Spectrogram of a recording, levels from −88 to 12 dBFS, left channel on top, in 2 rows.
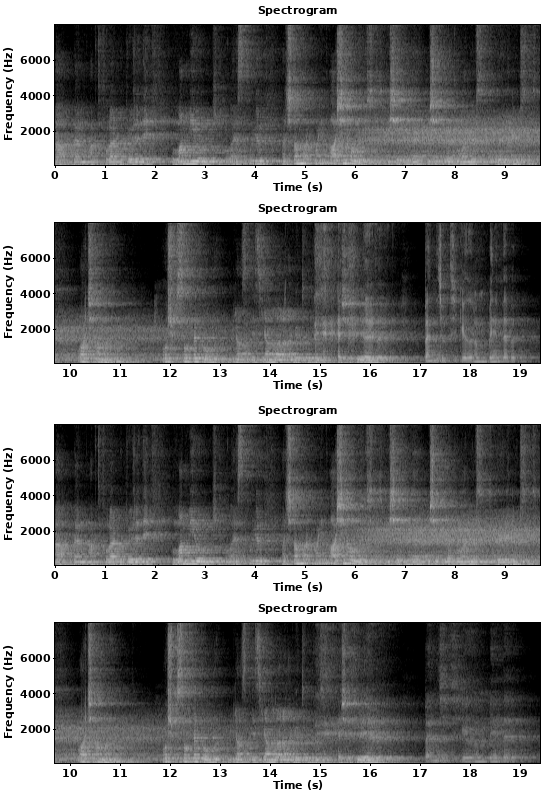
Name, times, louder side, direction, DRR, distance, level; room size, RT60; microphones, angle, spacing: voice 1, 0.0-11.1 11.8-15.1 15.4-16.2, right 1 dB, 10° right, -1 dB, 0.5 m, -22 dB
sound 1, 2.4-3.0 5.5-16.9, equal, 90° right, 1.1 m, -33 dB
voice 2, 13.5-13.9 14.9-16.7 17.1-18.9, left 4 dB, 50° left, 5 dB, 0.4 m, -31 dB
7.9 x 4.5 x 2.9 m, 2.5 s
head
